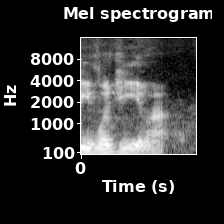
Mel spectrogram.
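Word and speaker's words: Iwo Jima: Lettere da Ivo Gima, credo si mm-hmm. pronunci Ivo Gima. Sì, è giusto, corretto.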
